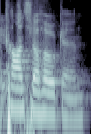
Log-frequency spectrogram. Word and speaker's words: Conshohocken: Oh, no, but we say Conshohocken. It's okay. The first time I saw that word, I thought it was cocksockin. So, but it's Conshohocken.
